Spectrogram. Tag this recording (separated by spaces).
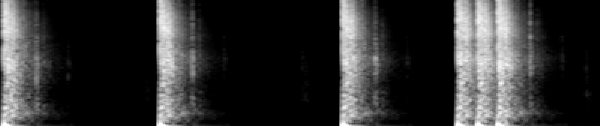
UZI weapon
